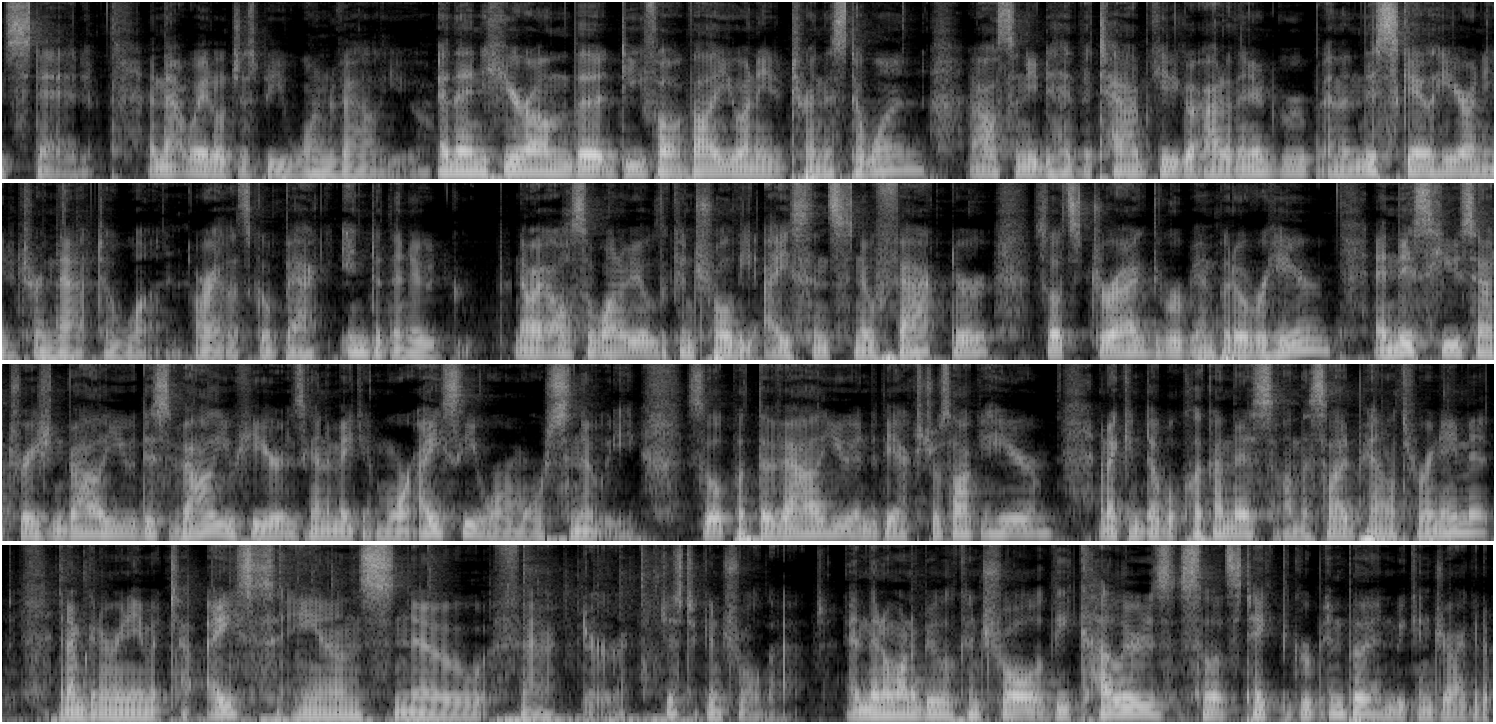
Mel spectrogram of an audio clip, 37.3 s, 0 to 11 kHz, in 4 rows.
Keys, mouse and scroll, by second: 1.9 click, 2.6 scroll down 1, 4.3 click, 4.9 1, 5.2 click, 6.8 Tab, 7.6-8.6 scroll up 1, 8.8-10.8 drag, 9.0 1, 10.8 middle click, 11.7-12.4 scroll down 1, 12.4 g, 14.6-15.9 drag, 15.0 scroll down 1, 15.9 g, 16.8 click, 17.0-17.4 scroll down 1, 17.0-18.3 middle drag, 17.4 scroll up 1, 18.3-22.1 drag, 22.2 middle click, 22.4-23.1 scroll down 1, 22.7-23.1 middle drag, 23.4-25.1 drag, 26.7-27.7 drag, 28.2-32.5 typing, 33.3-35.8 middle drag, 35.9 right click, 36.0-37.1 scroll down 1, 36.1 right click, 36.5 g, 37.1-37.2 drag.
